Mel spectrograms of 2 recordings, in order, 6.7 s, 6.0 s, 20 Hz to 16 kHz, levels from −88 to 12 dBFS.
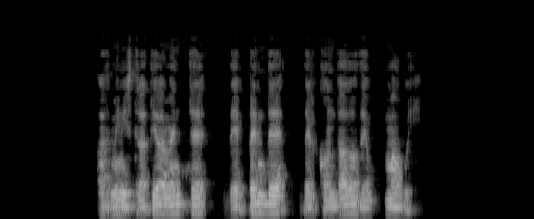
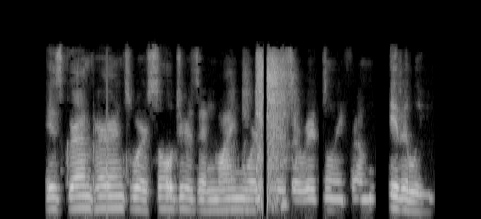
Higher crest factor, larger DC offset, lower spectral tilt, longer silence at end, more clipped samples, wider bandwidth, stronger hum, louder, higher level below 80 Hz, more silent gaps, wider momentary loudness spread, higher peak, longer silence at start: about the same, 20 dB vs 16 dB; neither; first, -7 dB/octave vs -3.5 dB/octave; first, 1.55 s vs 0.6 s; neither; about the same, 7.8 kHz vs 8.2 kHz; neither; second, -27 LUFS vs -18 LUFS; about the same, -58 dBFS vs -60 dBFS; second, none vs 4.71-4.86 s; about the same, 11 LU vs 9 LU; second, -8 dBFS vs -2 dBFS; first, 1.25 s vs 0.6 s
